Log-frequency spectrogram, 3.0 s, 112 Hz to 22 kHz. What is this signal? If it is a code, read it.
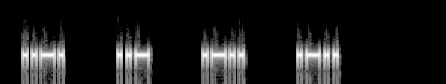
Morse code, heard as a keyed tone, about 39 wpm, spaced as for 18 wpm, 690 Hz. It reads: FULL
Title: 4x Character Spacing - Top 500 Words - 40wpm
